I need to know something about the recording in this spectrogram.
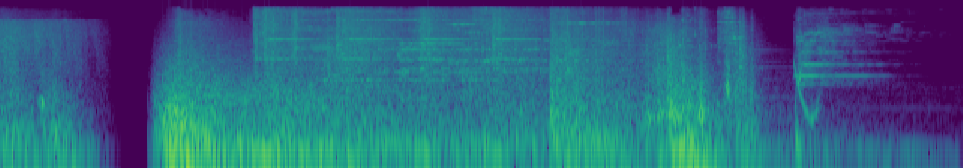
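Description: A video game explosion bursts loudly.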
